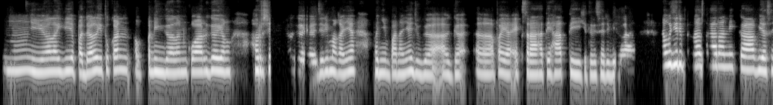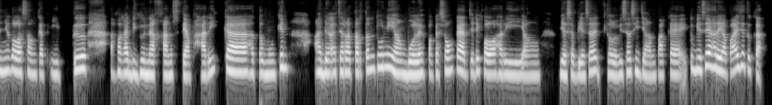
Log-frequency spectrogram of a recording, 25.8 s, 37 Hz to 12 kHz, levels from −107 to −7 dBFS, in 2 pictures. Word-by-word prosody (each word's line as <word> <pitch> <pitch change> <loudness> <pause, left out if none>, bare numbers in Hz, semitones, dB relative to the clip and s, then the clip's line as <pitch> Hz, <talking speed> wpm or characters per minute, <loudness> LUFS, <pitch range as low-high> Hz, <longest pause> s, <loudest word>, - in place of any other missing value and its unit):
Mmm, 245 0 -3 0.2
iya 225 -1 0 0.2
lagi 240 0 0 0.2
padahal 220 +2 +3
itu 250 +1 -5
kan 255 +1 +3 0.4
peninggalan 225 -1 +1
keluarga 235 +2 +2
yang, 235 0 0 0.4
harusnya 250 +1 +1
dijaga 240 -3 -17 0.2
ya - - 0
jadi 220 +2 -1
makanya 220 +1 0 0.4
penyimpanannya 215 0 -1
juga 205 0 -2 0.3
agak, 205 +1 -3 0.3
eee, 205 -1 -2
apa - - -6
ya - - +2
ekstra 215 0 0
hati-hati 215 +1 -3 0.2
gitu - - -10
bisa 200 +1 -4
dibilang, 195 -1 -3 0.5
aku 330 +2 +4
jadi 355 0 +6
penasaran 315 -1 +1
nih 305 - -3
Kak 265 -2 +5
biasanya 245 -1 +1
kalau 235 -3 +4
songket 205 -3 -4 0.2
itu 200 +5 -6 0.6
apakah 220 -1 +1
digunakan 200 -1 +1
setiap 185 -2 -1
hari 195 +2 +1 0.2
kah? 230 -4 +8
Atau 210 0 -4
mungkin, 205 +9 +1 0.5
ada 225 -1 +3
acara 230 +1 +1
tertentu 255 +6 0
nih 300 -2 +2
yang 215 -1 +1
boleh 205 +1 +5
pakai 210 0 -4
songket 245 -1 +4
jadi 220 +2 -2
kalau 205 -2 +4
hari 200 0 -1 0.3
yang 185 0 -4 0.5
biasa-biasa 195 -1 -1 0.3
kalau 200 -2 0
bisa 230 +3 -2
sih 235 - -1
jangan 190 -2 -2
pakai 200 +1 -2 0.2
itu - - -8
biasanya 290 +6 +4
hari 265 -3 +6
apa 220 +1 -3
aja 310 +3 +1
tuh - - -7
Kak? - - 0
220 Hz, 155 wpm, -23 LUFS, 205-245 Hz, 0.6 s, kah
